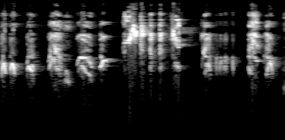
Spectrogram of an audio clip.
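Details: Long-duration song by an Orange-headed thrush, mixing lower warbled phrases with sharp high chips, delivered in lively bursts with tiny gaps.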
